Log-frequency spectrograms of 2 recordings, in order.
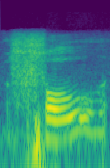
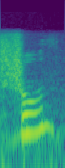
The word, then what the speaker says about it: full: good that's pretty good let's go to the word full instead of fool oh oh full full of life full of life great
